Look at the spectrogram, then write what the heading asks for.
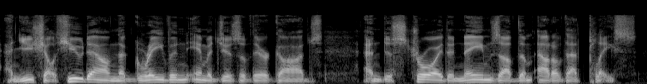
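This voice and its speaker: An actor playing a stern prophet delivering divine law in a dramatized scripture reading, emphatic and declamatory. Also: male voice, low-pitched, unhurried, dry recording, clean studio sound. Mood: stern, commanding. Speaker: actor in dramatized audio Bible.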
